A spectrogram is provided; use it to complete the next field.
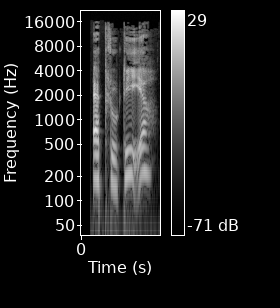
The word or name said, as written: applaudere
